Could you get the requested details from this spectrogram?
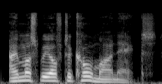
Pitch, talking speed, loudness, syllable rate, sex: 135 Hz, 260 wpm, -15 LUFS, 5.6 syllables/s, male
